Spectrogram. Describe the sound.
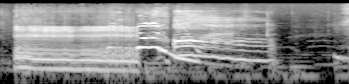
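A voice imitates an airplane engine while holding a Barbie toy airplane: a loud, buzzy, steady vocal drone that breaks into a gliding, falling whoosh, then trails off into rougher grunting noises.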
